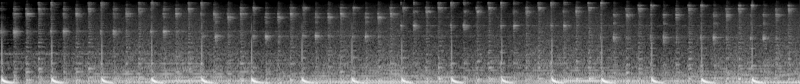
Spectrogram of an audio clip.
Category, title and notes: Music > Multiple instruments
Vibrant Spaceous 120BPM Techno loop with Pads
Made in FL11, random samples combined into a an idea.
loop, pads, reverb, spaceous, techno, vibrant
